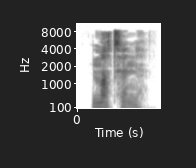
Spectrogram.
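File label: "mutton", British English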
